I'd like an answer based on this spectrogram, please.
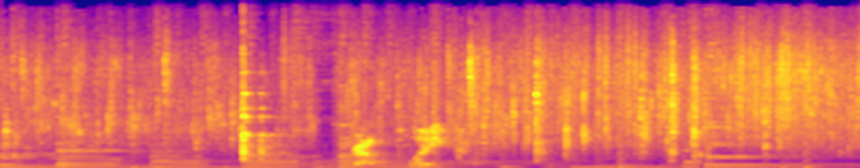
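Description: Trout fillets sizzling in hot oil in a frying pan while a spatula scrapes under them and lifts them out, over background music.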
